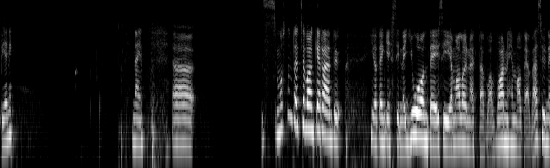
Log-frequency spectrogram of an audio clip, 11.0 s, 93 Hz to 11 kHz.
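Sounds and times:
speech: 0:00.0 - 0:00.4, 0:02.6 - 0:04.0, 0:05.2 - 0:11.0
sipping water: 0:01.5 - 0:02.6
soft swallowing: 0:01.5 - 0:02.6
wet mouth clicks: 0:01.5 - 0:02.6.

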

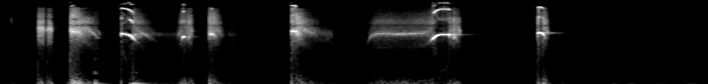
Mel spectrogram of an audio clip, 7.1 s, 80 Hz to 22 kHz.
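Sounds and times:
high breathy plastic whistle playing a short tune: 0:00.4 - 0:02.4, 0:03.0 - 0:04.8, 0:05.4 - 0:05.7.

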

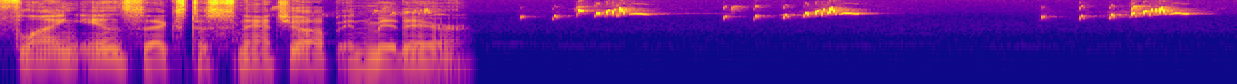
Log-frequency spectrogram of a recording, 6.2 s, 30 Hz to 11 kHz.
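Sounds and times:
speech: 0:00.0 - 0:02.4
vermilion flycatcher calling in rising chips and trills: 0:01.4 - 0:04.6, 0:05.2 - 0:06.1.

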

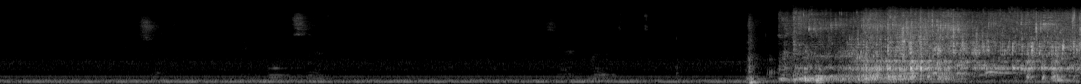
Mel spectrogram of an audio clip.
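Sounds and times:
toilet flushing: 0:07.8 - 0:10.8.

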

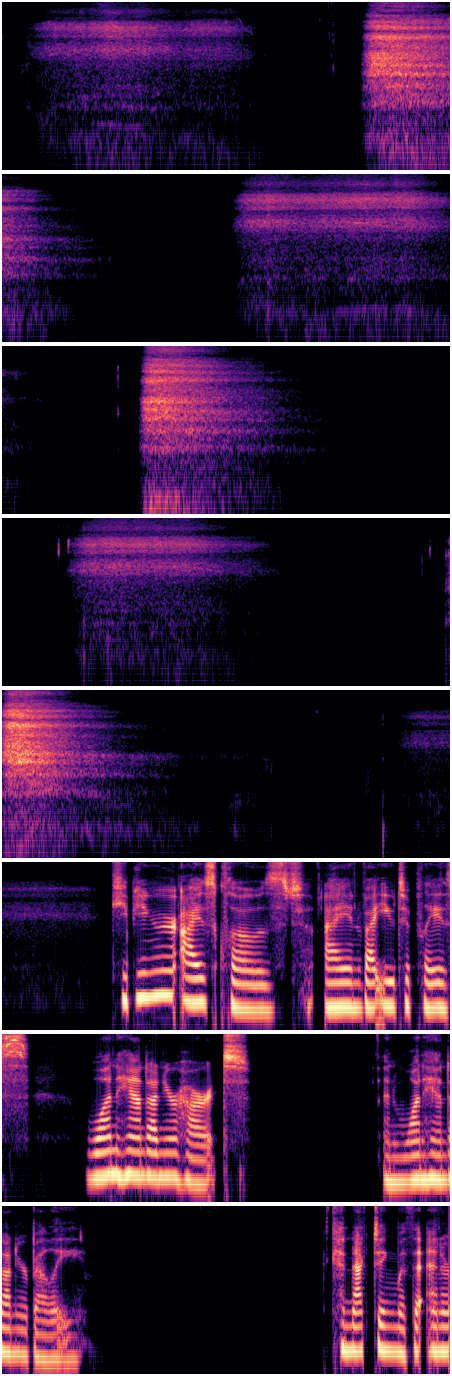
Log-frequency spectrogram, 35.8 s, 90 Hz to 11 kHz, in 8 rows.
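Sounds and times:
deep breathing in through the nose, out through the mouth: 0:00.2 - 0:02.7, 0:03.6 - 0:05.7, 0:06.8 - 0:09.4, 0:10.4 - 0:12.4, 0:14.1 - 0:16.3, 0:17.9 - 0:20.7, 0:21.9 - 0:23.5
speech: 0:23.6 - 0:29.4, 0:30.7 - 0:32.2, 0:34.7 - 0:35.8.

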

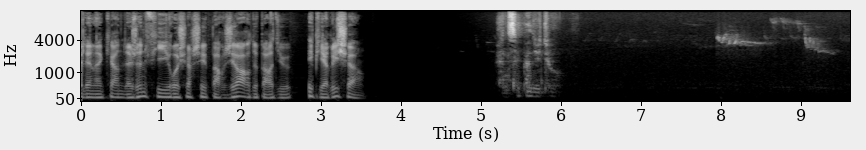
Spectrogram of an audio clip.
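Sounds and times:
speech: 0:00.0 - 0:03.6, 0:05.2 - 0:06.0
birds singing: 0:04.6 - 0:09.6.

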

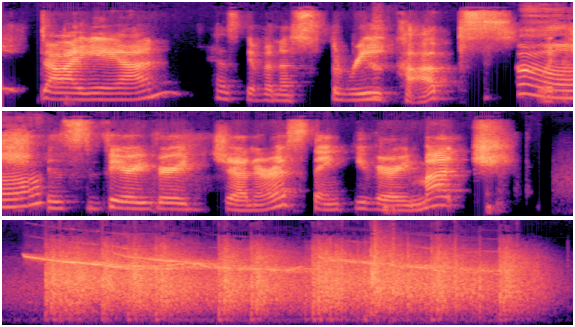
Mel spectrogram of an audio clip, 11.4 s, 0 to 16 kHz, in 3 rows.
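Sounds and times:
speech: 0:00.2 - 0:07.3
rapid barrage of crackling, popping fireworks bursts: 0:07.6 - 0:11.4
whistling firework rocket streaking upward: 0:07.6 - 0:11.4.

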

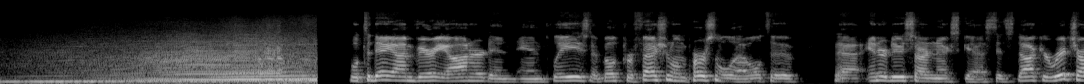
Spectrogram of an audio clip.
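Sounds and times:
race car engines revving: 0:00.0 - 0:03.2
speech: 0:03.5 - 0:10.8.

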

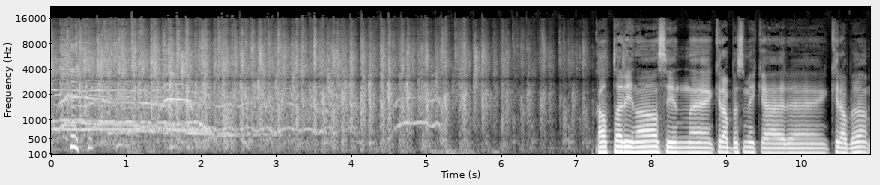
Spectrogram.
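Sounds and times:
laughter: 0:00.0 - 0:02.1
faint voices and whoops from crowd: 0:00.0 - 0:03.9, 0:04.5 - 0:05.6
crowd applauding: 0:00.0 - 0:07.4
speech: 0:00.2 - 0:00.8, 0:07.3 - 0:10.9.

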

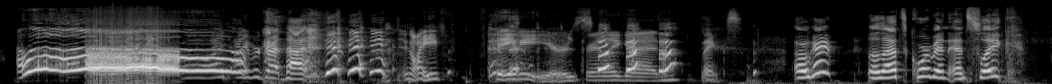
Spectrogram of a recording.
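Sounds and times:
person imitating a long pained howl: 0:00.2 - 0:02.4
laughter: 0:02.6 - 0:07.7
speech: 0:02.8 - 0:10.3.

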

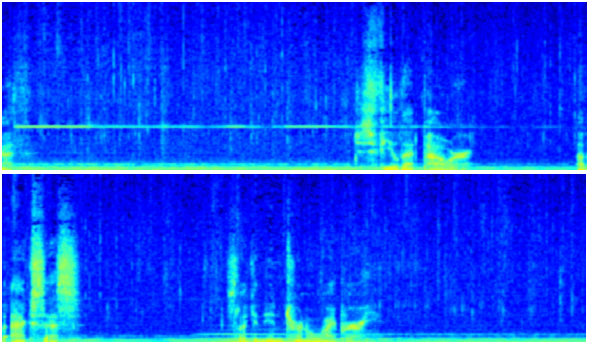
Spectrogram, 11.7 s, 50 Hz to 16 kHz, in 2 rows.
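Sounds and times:
low sustained hum: 0:00.0 - 0:05.6
steady rain pattering down: 0:00.0 - 0:11.6
speech: 0:03.8 - 0:04.7, 0:05.8 - 0:06.7, 0:08.1 - 0:09.6.

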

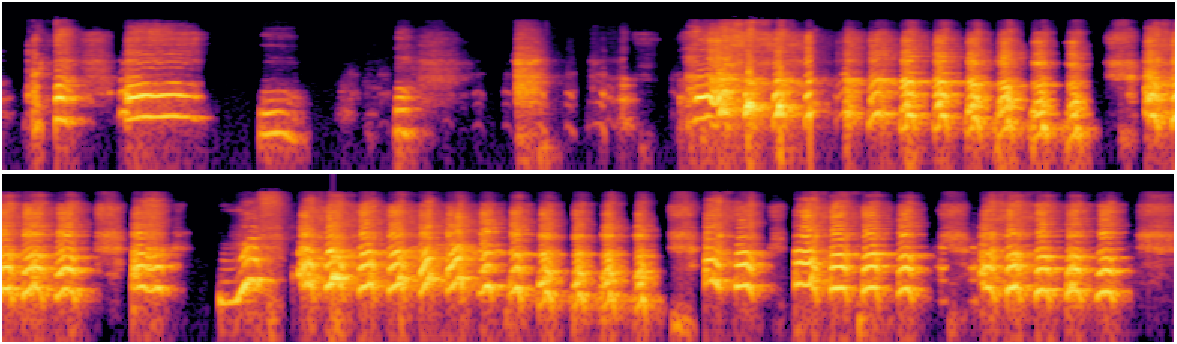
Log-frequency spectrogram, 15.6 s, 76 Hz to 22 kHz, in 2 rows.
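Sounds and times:
loud laughter in rhythmic bursts as a laughter exercise: 0:03.4 - 0:15.4.

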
